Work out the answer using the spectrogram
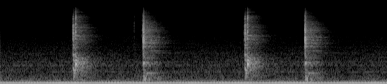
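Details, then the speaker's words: Craftsman GTS5000 riding mower with Kohler engine: PTO clutch fed directly from a makeshift battery after its switch showed zero resistance; four sharp single clicks about a second apart, quiet between. The electric PTO clutch engages but seems to struggle, a stiff clutch. "so that means it's definitely engaging but it seems like it's having a little bit of a hard time but it is engaging"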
